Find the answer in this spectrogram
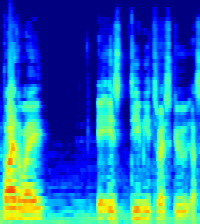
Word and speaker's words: Dimitrescu: don't know why they've got a voice actor pronouncing domitrescu in the game because i'm pretty sure i heard ethan say domitrescu you can't even get the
